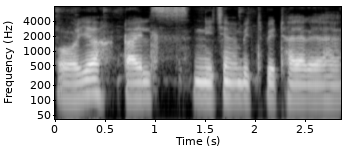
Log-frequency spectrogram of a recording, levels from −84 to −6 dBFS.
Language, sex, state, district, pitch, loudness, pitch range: Hindi, male, Chhattisgarh, Kabirdham, 115 Hz, -19 LUFS, 105-120 Hz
